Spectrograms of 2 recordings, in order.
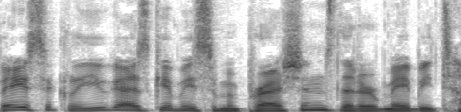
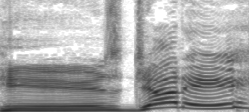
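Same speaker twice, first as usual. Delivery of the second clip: announcing voice, pitched a touch higher; 5 semitones higher than usual. Copying a played Jack Nicholson clip: Jack Nicholson impression. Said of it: "Another favorite of mine for Jack Nicholson".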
